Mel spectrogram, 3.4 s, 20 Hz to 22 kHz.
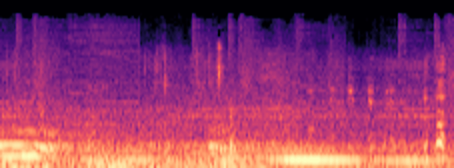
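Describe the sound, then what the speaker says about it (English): McLaren 720S supercar launched at full throttle on a hot, slick surface, its engine roaring loud and close with a rising rev sweep, a brief dip and then a renewed surge, continuous throughout. "I'm literally gonna like just hammer the gas."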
